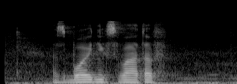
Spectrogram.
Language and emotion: Russian, neutral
